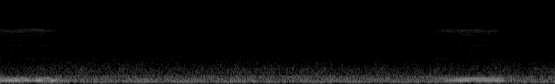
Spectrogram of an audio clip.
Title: The loudest snoring sound in the world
